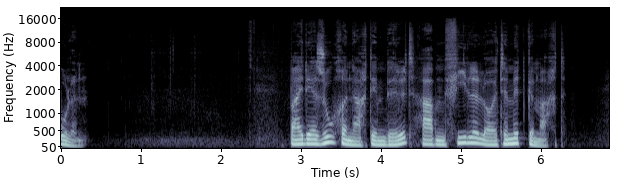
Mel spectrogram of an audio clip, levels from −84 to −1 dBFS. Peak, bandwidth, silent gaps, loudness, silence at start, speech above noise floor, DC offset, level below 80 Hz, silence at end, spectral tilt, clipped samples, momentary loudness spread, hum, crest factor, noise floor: -6 dBFS; 15 kHz; none; -22 LUFS; 0 s; 48 dB; under 0.1%; -48 dBFS; 0.6 s; -7 dB/octave; under 0.1%; 12 LU; none; 16 dB; -69 dBFS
